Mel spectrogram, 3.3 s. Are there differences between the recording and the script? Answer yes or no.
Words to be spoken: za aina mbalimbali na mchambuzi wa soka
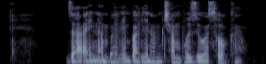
no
